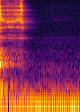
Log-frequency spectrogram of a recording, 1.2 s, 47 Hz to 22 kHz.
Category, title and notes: Sound effects > Objects / House appliances
knife and metal beam vibrations clicks dings and sfx-129
Beam, Clang, ding, Foley, FX, Klang, Metal, metallic, Perc, SFX, ting, Trippy, Vibrate, Vibration, Wobble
